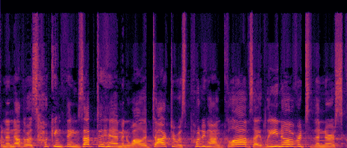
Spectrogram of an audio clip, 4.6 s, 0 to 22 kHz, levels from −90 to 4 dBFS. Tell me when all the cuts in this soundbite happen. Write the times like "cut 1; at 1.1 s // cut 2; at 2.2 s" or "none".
none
